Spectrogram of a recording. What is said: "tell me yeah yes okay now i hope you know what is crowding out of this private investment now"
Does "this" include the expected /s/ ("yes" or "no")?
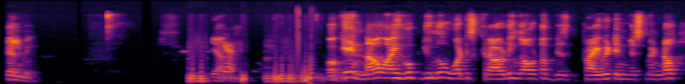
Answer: no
